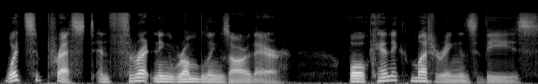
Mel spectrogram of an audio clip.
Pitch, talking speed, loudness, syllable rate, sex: 115 Hz, 110 wpm, -19 LUFS, 4.6 syllables/s, male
